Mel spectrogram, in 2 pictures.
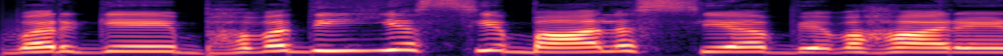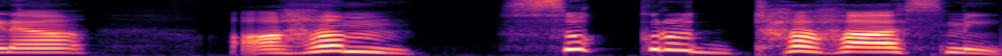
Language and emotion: Sanskrit, angry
